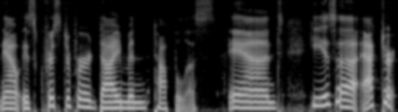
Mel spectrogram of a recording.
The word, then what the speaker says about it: Diamantopoulos: And the other voice actor for Mickey right now is Christopher Diamantopoulos.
